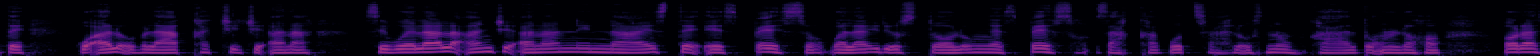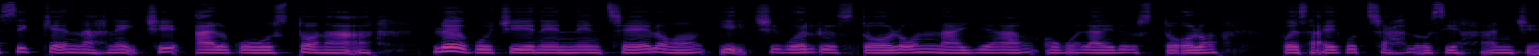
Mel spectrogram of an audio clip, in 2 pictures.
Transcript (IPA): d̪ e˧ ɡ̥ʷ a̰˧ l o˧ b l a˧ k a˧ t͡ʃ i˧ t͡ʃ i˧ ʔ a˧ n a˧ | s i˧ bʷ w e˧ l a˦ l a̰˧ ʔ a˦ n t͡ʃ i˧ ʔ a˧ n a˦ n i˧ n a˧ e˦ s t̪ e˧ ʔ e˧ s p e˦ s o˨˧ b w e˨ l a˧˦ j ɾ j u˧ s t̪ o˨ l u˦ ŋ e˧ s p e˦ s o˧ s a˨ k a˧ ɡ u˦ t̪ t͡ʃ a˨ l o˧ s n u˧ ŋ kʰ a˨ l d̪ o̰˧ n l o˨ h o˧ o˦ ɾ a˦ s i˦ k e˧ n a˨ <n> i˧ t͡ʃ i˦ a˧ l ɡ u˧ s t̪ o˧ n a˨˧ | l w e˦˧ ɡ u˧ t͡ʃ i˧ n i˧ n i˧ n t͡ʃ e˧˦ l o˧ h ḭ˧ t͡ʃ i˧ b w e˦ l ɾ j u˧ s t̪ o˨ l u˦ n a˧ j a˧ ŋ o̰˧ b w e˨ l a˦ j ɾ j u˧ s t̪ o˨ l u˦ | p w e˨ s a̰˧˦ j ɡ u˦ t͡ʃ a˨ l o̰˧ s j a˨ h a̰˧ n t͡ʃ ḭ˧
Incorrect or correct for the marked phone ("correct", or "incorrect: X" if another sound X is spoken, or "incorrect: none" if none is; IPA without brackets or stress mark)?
correct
